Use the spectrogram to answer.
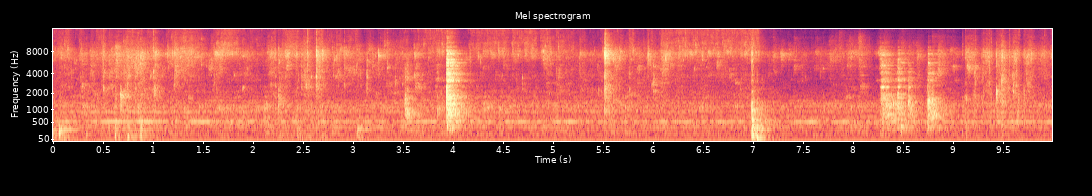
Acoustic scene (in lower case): restroom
